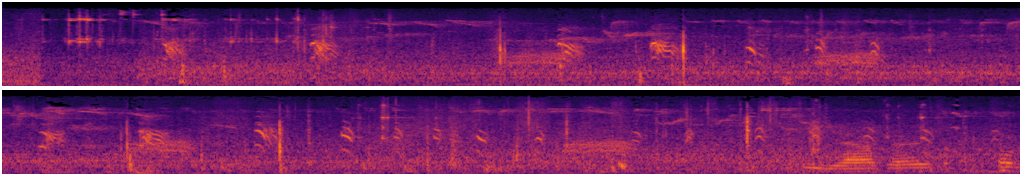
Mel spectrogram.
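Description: Birds calling over and over in short chirps, with a few sharp clicks and a brief voice near the end.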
